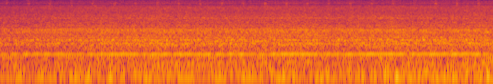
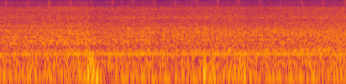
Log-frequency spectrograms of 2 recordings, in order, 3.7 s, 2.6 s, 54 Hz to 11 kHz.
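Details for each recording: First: 1994 Ford F-150 4.9L inline-six idling after a bad new spark plug was replaced to fix a misfire; still hunts slightly, with a light regular tick about five a second. Owner suspects ignition but can't trace it despite swapping wires. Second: 1994 Ford F-150 4.9L inline-six after replacing a bad new spark plug, idling slow and steady at about 600 rpm with all cylinders firing evenly, though it still hunts slightly; normal idle.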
